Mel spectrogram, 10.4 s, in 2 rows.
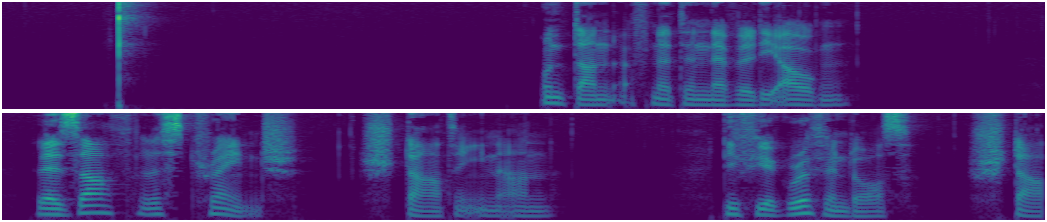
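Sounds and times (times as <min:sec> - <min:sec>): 
finger snap: 0:00.6 - 0:00.8
speech: 0:02.7 - 0:04.4, 0:05.4 - 0:08.1, 0:08.8 - 0:10.4.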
